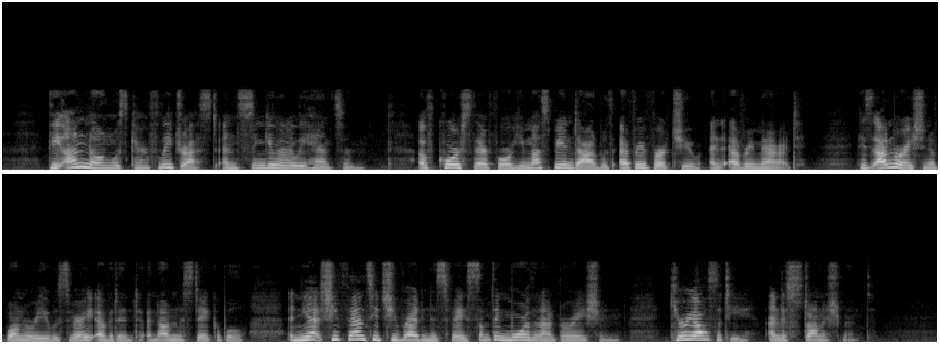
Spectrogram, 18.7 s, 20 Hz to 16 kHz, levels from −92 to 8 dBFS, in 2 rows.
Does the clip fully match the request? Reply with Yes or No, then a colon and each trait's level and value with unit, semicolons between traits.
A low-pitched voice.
No: high, 225 Hz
